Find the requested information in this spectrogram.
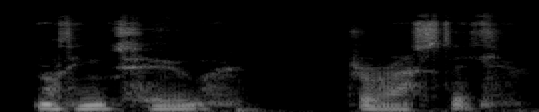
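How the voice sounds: This man's medium-pitched voice has a slightly mellow tone, a slightly husky edge and vocal fry.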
